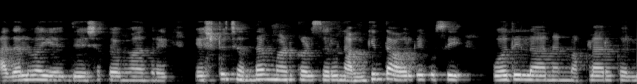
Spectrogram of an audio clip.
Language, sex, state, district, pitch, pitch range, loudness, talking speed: Kannada, female, Karnataka, Chamarajanagar, 200 Hz, 190-215 Hz, -16 LUFS, 130 wpm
